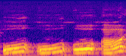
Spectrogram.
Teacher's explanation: वे स्वर जिनका उच्चारण करते समय आप ओष्ठ गोल हो जाते हैं अर्थात वृत्त जैसी आकृति ग्रहण कर लेते हैं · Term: वर्तुल स्वर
